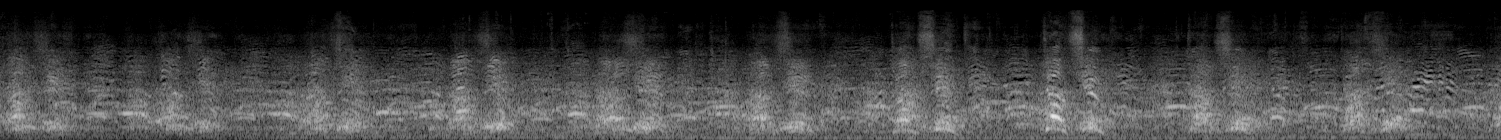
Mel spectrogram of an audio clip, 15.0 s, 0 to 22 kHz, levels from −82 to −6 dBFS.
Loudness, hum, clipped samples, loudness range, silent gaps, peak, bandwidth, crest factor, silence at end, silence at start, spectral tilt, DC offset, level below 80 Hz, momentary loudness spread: -31 LUFS; none; under 0.1%; 5 LU; none; -10 dBFS; 16 kHz; 20 dB; 0 s; 0 s; -4 dB/octave; under 0.1%; -56 dBFS; 7 LU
